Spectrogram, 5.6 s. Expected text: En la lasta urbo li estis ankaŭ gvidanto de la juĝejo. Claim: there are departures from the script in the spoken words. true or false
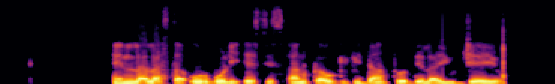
false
